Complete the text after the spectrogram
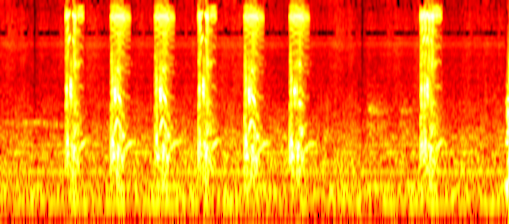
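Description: Shoes squeak in short, bouncy squeaks.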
